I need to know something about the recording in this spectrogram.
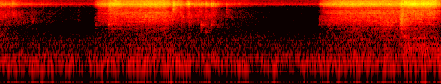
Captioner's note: running water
